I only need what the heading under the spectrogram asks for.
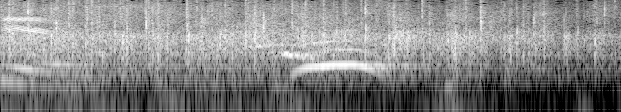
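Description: A crowd at the Red Barn Radio live show claps steadily for about three seconds for a performer, a dense wash of applause with a brief whoop or cheer rising out of it near the middle.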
